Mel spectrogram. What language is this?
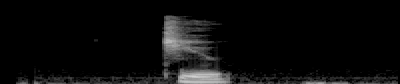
Central Yupik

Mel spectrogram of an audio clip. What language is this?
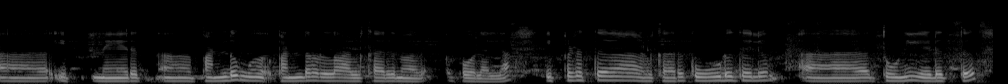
Malayalam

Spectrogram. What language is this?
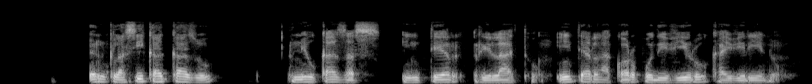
Esperanto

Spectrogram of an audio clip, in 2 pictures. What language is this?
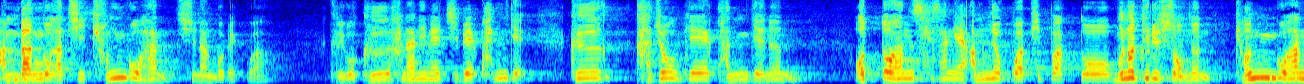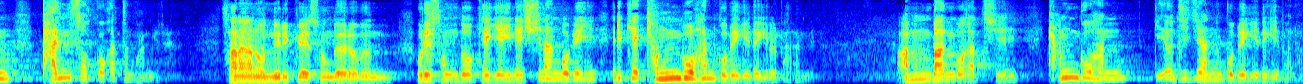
Korean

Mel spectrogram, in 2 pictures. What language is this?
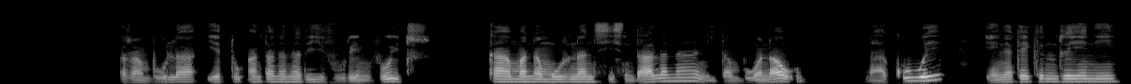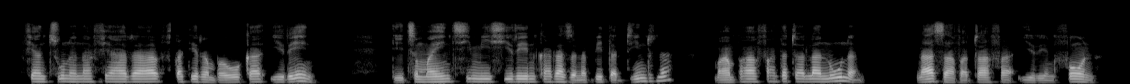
Malagasy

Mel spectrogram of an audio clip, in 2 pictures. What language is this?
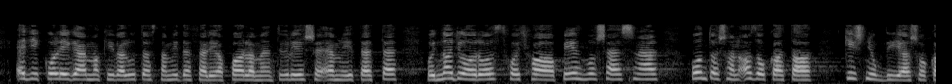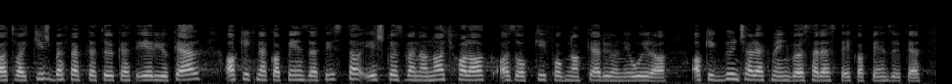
Hungarian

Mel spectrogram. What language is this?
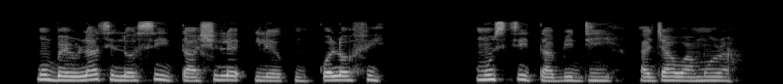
Yoruba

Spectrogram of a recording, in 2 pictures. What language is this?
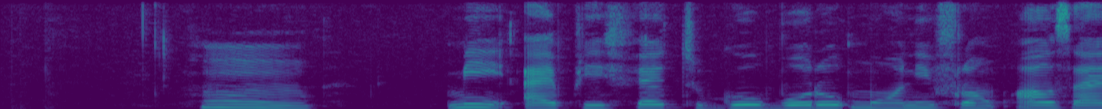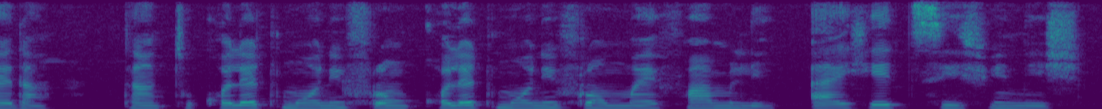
Nigerian Pidgin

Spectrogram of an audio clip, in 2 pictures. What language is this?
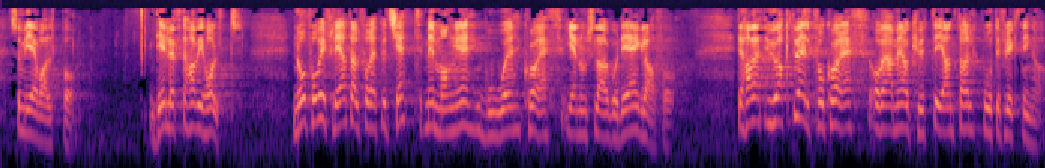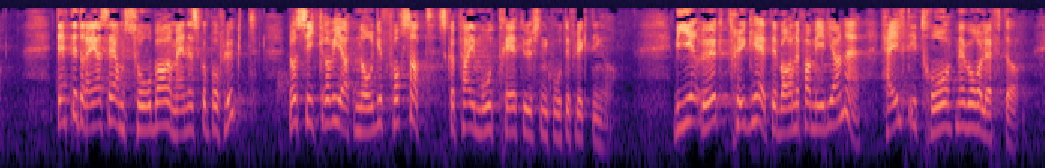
Norwegian Bokmål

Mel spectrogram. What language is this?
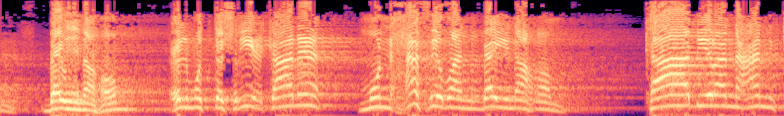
Arabic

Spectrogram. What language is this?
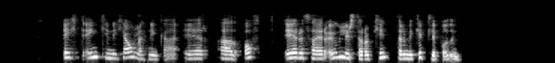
Icelandic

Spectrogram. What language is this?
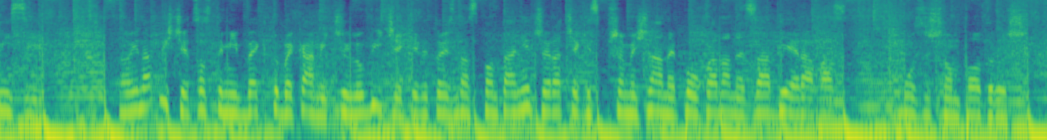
Polish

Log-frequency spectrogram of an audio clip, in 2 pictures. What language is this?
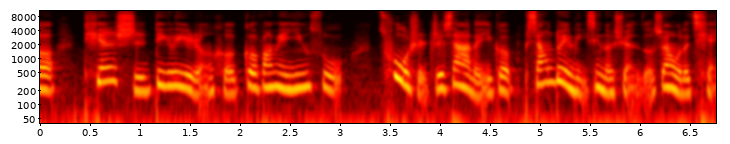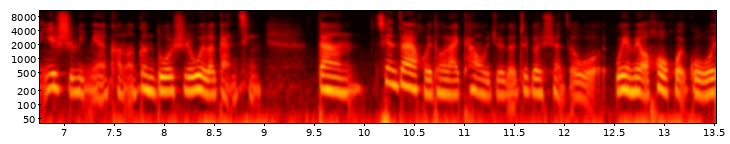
Chinese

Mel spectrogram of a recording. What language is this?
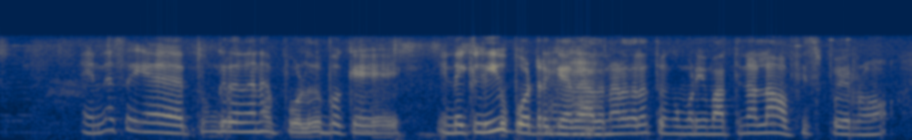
Tamil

